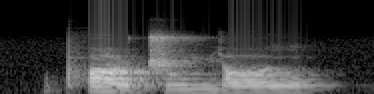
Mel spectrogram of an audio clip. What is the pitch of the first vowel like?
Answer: falling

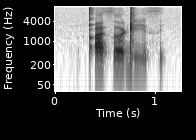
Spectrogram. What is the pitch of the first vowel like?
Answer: low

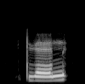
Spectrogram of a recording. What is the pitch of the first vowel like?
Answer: rising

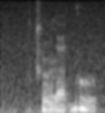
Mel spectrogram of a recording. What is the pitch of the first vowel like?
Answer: low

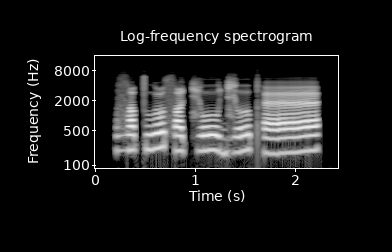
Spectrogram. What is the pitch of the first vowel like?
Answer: rising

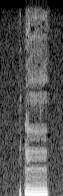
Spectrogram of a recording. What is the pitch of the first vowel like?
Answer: low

